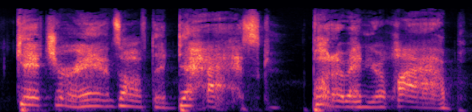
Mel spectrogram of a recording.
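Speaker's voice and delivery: high, slow, stern orders; angry teacher. Retold or imitated. Teacher orders student's hands off the desk, slow stern. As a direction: spell each order out furiously.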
